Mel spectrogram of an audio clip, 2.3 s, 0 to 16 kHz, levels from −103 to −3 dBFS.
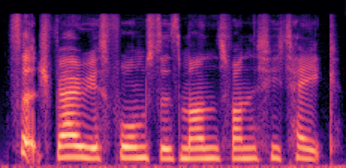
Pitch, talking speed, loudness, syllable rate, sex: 225 Hz, 180 wpm, -18 LUFS, 4.5 syllables/s, female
